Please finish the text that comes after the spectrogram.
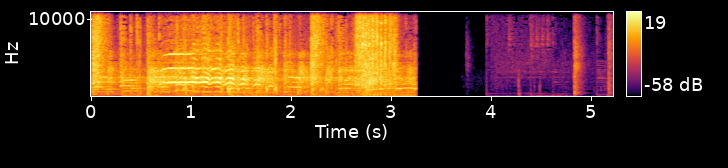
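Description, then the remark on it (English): A loud horse whinny fills the first few seconds, then cuts to near silence before a few sparse hoof clops sound out, separated by pauses. “The Four Horsemen ride four horses all at one time. Giddy up.”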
